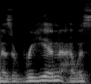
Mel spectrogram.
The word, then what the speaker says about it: Rein: She said it's like Ian but with an R. So, it's Rian.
